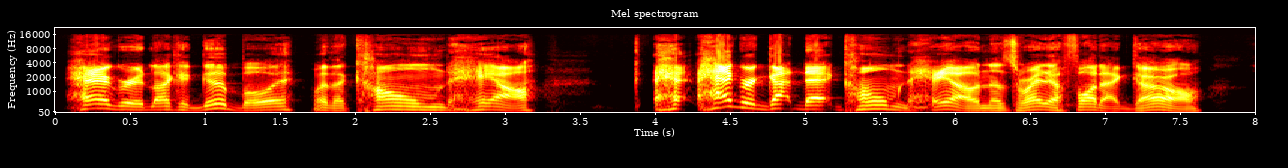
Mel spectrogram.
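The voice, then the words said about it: Imitated Hagrid accent. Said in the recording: “Just that accent?”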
